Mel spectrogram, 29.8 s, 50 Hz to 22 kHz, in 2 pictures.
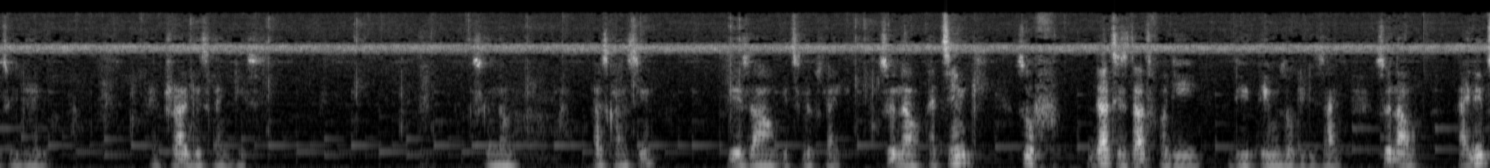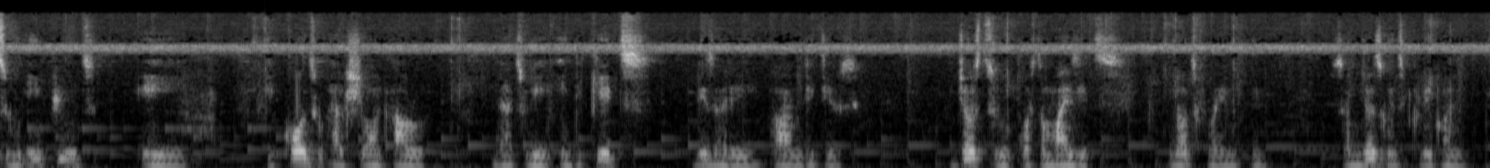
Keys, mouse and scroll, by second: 4.4 space, 9.7 Delete, 10.6 shift+F4.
